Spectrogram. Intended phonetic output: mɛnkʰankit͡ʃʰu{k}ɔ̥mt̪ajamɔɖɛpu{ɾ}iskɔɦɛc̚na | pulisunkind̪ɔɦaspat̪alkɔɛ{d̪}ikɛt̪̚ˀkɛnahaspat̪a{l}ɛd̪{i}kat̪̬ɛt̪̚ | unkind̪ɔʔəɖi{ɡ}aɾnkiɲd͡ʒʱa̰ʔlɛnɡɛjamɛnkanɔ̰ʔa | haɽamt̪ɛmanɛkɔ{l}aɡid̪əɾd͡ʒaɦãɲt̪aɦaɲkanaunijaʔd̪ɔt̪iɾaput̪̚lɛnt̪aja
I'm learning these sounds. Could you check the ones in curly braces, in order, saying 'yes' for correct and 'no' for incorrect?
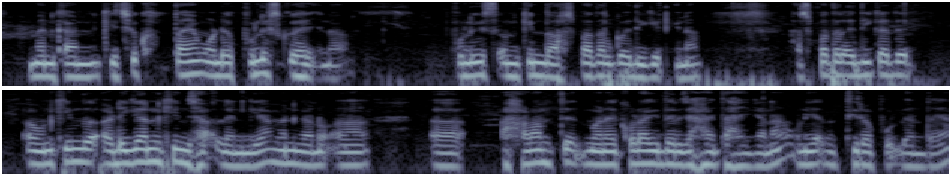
no, no, yes, yes, yes, yes, no

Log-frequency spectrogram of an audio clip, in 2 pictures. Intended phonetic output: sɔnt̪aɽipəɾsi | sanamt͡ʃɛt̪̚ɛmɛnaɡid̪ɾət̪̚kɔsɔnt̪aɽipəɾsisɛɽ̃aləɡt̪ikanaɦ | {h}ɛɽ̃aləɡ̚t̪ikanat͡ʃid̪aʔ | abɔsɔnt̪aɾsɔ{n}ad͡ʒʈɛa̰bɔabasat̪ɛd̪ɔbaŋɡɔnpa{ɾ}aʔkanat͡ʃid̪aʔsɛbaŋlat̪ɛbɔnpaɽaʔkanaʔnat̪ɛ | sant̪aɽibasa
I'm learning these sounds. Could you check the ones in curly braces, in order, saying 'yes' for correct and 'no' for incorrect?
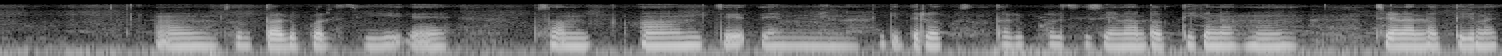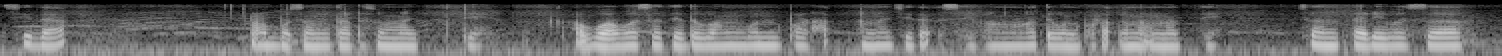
no, no, no

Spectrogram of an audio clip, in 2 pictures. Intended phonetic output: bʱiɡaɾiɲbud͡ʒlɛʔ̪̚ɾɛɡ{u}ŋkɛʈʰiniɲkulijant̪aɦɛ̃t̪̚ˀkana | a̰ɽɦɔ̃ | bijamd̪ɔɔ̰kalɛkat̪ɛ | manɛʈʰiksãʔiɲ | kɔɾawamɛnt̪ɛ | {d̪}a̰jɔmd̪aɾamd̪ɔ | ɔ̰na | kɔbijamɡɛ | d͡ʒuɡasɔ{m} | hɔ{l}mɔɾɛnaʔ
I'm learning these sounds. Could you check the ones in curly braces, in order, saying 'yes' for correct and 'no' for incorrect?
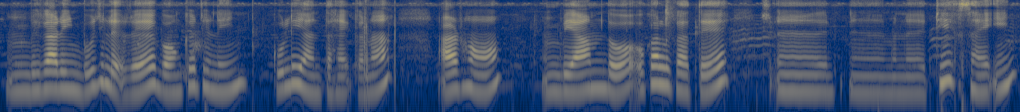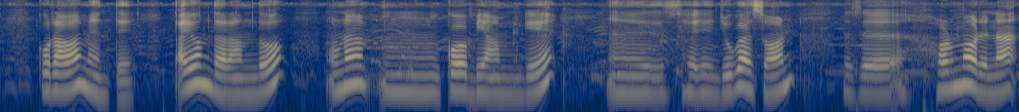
no, no, no, no

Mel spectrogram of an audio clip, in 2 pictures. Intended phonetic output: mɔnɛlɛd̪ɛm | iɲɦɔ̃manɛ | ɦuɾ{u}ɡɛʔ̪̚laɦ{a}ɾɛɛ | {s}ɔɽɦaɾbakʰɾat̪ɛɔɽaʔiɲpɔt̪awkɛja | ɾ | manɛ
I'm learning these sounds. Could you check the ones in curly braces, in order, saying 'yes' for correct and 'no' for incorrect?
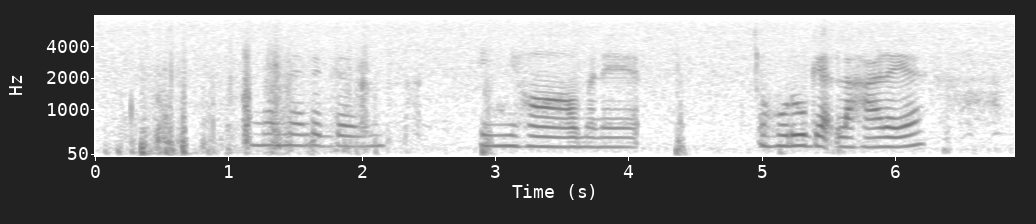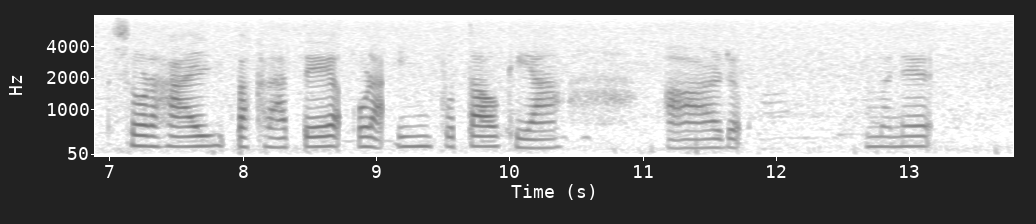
yes, yes, yes

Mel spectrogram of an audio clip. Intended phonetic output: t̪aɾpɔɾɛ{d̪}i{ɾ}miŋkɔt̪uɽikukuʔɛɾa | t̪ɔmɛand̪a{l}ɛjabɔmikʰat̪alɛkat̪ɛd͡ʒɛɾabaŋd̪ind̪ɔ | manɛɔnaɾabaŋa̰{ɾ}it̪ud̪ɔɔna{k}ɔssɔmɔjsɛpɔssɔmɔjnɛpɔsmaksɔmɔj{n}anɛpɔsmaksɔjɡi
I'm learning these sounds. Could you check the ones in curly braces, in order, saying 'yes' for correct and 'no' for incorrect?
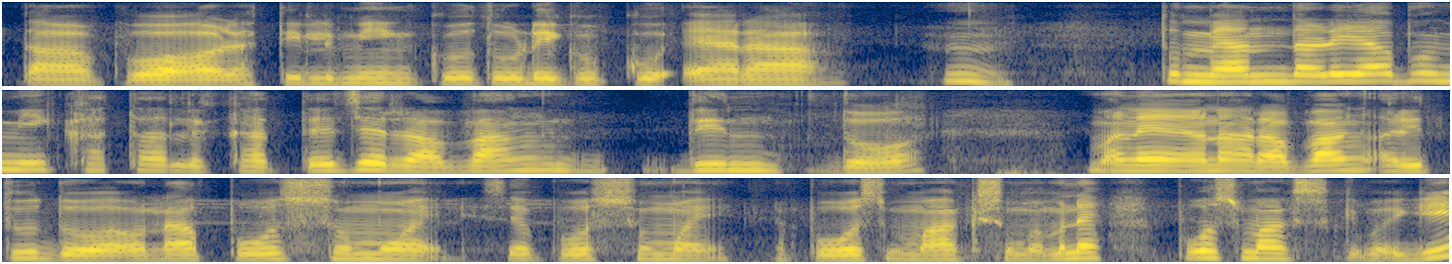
no, no, no, yes, no, no

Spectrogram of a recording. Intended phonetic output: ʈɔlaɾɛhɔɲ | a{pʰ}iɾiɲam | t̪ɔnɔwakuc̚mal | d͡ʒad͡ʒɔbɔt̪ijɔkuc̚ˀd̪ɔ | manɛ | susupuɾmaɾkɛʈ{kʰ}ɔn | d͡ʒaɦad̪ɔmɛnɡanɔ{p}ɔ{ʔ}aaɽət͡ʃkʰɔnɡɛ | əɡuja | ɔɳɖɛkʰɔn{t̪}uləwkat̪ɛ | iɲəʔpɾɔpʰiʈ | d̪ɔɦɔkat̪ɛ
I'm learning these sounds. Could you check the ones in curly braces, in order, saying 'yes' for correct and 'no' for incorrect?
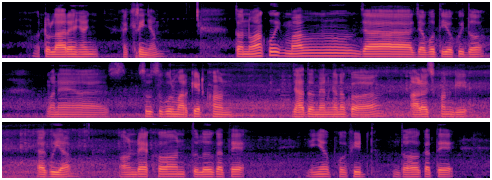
no, yes, no, yes, yes

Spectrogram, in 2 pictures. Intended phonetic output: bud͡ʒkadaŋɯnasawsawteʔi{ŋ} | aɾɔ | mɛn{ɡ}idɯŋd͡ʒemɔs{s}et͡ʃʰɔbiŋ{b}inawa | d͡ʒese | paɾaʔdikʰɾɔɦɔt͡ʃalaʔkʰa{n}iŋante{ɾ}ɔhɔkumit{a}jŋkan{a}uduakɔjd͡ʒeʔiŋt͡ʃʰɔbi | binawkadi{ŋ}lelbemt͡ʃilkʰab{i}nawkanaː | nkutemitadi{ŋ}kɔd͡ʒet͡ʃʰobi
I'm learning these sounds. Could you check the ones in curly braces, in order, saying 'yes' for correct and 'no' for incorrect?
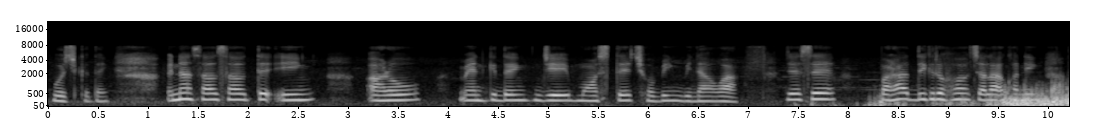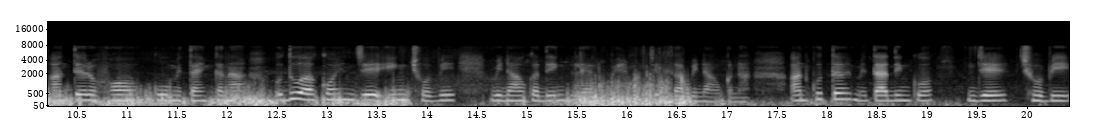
yes, no, no, yes, yes, yes, yes, yes, yes, yes, yes

